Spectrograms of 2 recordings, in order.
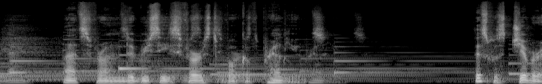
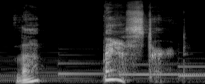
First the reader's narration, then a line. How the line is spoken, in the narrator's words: Spider spat through clenched teeth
